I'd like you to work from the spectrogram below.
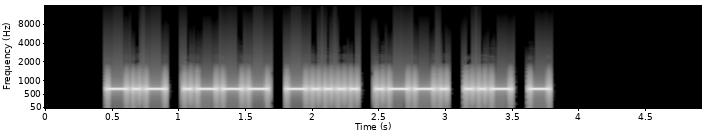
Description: Morse code, heard as a keyed tone, about 25 wpm, 700 Hz. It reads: KJ6PUT
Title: USA Call Signs 25wpm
